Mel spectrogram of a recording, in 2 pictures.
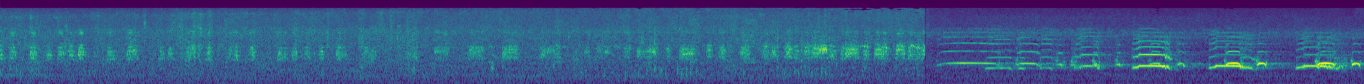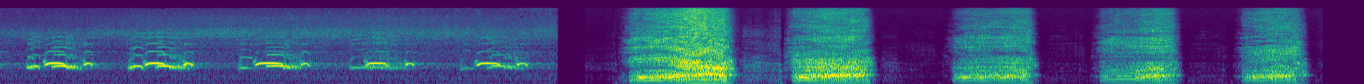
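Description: A flock of whistling ducks giving a dense chorus of thin, high whistles. Then a pair of sandhill cranes calls in a repeated series, about one call a second. Last, a bear gives short, loud, low calls, each about a second long with silent gaps between them.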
